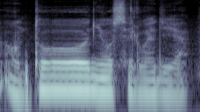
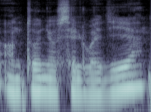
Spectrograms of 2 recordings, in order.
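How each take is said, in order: First: "Antonio" with the O stretched out; lengthened O. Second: Said in the usual way. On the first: Shown as a demonstration. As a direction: hold the O in "Antonio" longer. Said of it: "il prolonge". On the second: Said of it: "ça fait six syllabes".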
